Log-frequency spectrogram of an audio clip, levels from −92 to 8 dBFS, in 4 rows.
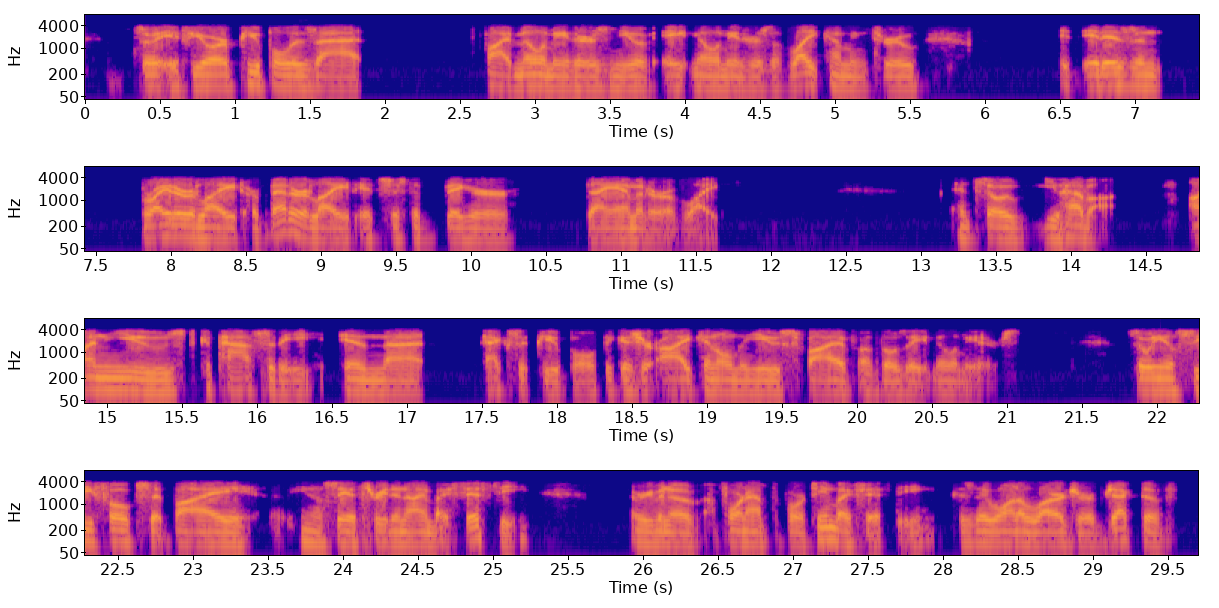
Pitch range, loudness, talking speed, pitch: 90-100 Hz, -20 LUFS, 175 wpm, 95 Hz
